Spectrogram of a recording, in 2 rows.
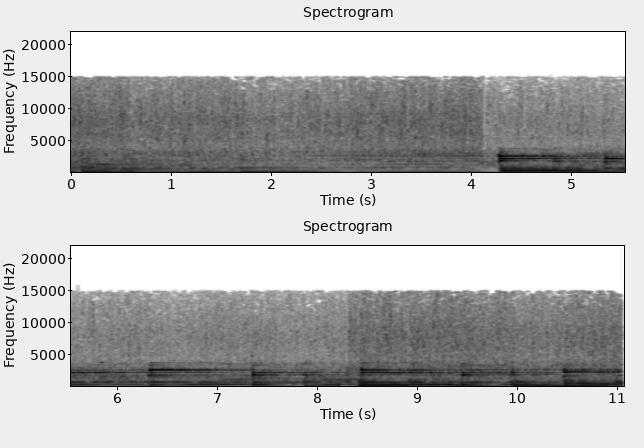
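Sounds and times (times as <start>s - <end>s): soft sustained chords: 0.0s - 11.0s.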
